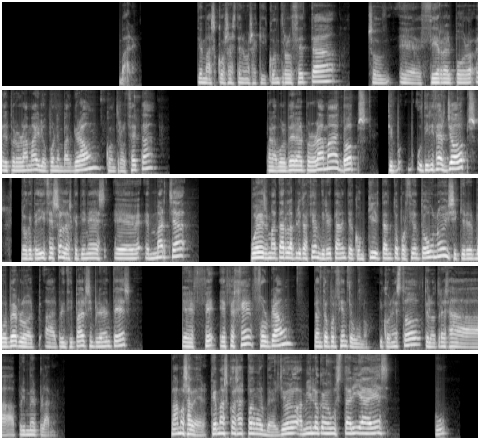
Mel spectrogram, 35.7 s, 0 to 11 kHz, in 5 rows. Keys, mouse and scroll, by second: 0.8 ctrl+c, 9.0 ctrl+z, 11.7-14.4 typing, 24.1-26.8 typing, 31.2-33.8 typing, 34.8 Escape.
